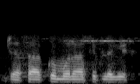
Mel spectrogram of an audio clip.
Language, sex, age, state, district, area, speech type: Urdu, male, 18-30, Delhi, East Delhi, urban, conversation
